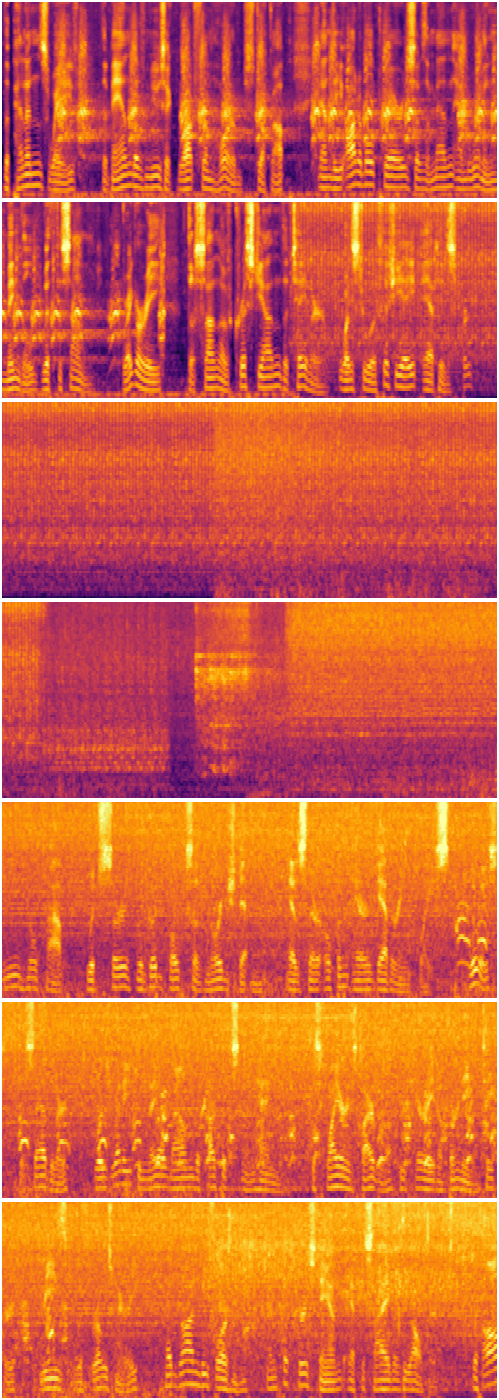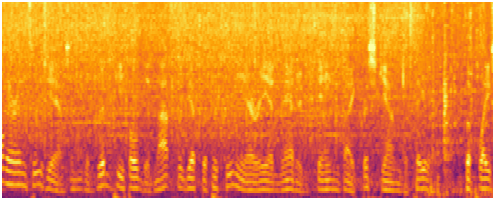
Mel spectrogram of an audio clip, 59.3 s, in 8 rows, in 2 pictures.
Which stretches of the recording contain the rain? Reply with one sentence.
The rain can be heard from 18.0 to 59.3 s.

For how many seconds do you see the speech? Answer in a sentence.
The speech can be heard for 44 seconds in total.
